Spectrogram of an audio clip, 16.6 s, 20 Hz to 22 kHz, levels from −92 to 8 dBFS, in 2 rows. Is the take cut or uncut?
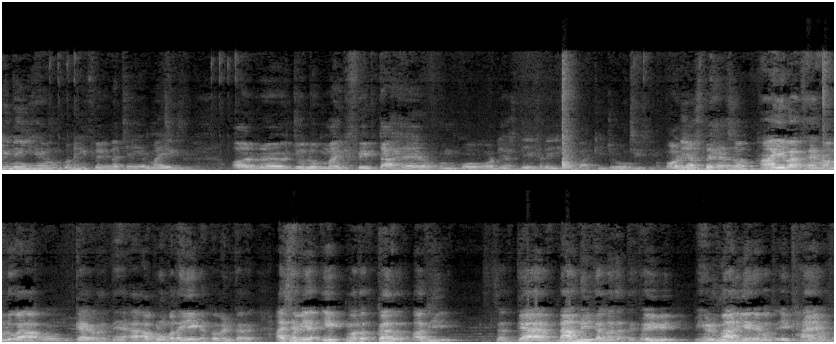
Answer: uncut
